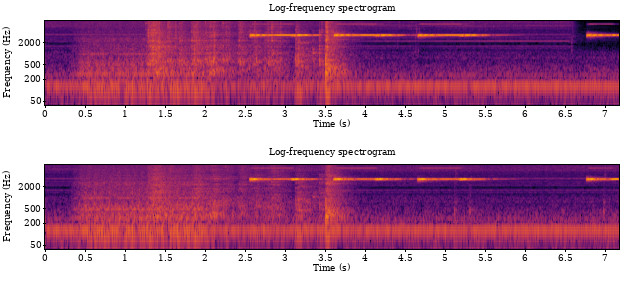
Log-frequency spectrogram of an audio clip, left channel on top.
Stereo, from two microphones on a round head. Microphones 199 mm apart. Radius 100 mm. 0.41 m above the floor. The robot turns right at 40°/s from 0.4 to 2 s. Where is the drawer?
70° left (ahead or behind), 1.1 m; by 3.5 s 45° left (ahead or behind), 1.1 m.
